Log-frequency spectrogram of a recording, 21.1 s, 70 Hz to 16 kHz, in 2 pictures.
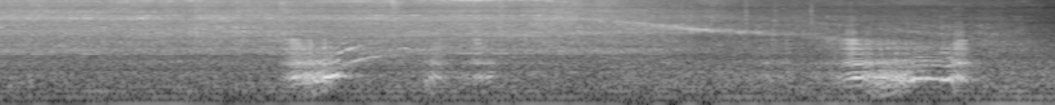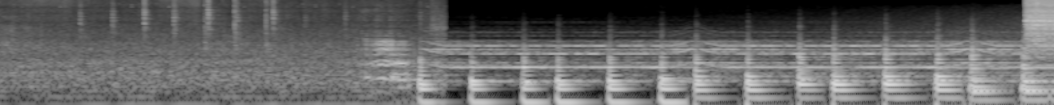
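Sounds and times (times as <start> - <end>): steady high hiss: 0.0 - 14.2
cow mooing: 2.9 - 5.1, 8.3 - 10.2, 14.2 - 15.1.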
